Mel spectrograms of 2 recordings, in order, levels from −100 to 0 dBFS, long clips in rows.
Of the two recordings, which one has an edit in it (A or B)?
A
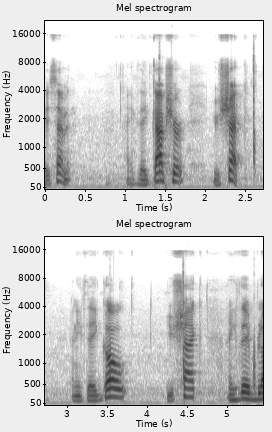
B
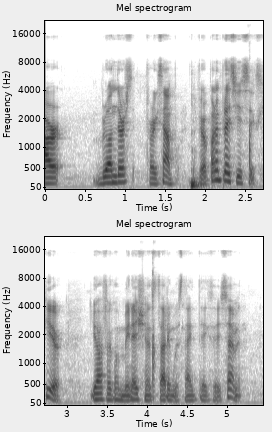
B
